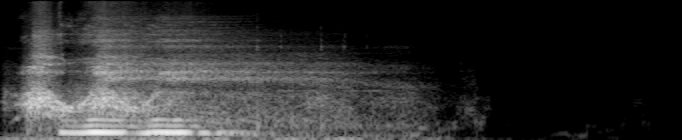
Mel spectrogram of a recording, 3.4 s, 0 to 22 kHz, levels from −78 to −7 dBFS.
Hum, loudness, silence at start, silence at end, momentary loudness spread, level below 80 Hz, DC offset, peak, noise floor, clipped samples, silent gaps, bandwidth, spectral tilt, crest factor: none; -19 LUFS; 0 s; 1.45 s; 21 LU; -50 dBFS; under 0.1%; -4 dBFS; -72 dBFS; under 0.1%; none; over 20 kHz; -5 dB/octave; 18 dB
